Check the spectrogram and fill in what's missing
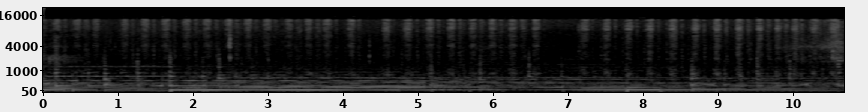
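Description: A sharpened pencil scratches across paper while finishing a scarlet macaw drawing, steady close strokes over a continuous low musical hum.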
